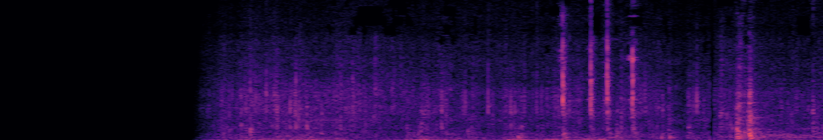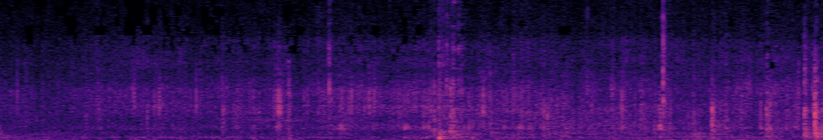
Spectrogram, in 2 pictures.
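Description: Bicycle tyres crunch and rattle over a dirt trail.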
